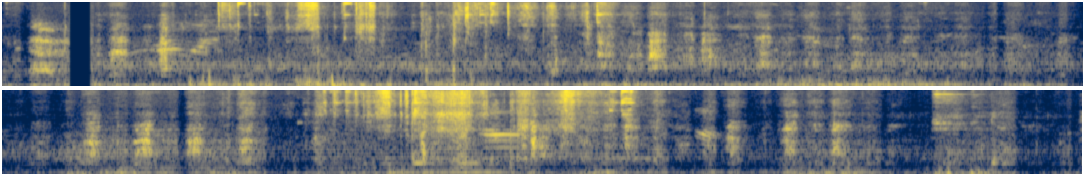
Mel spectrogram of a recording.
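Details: Dogs playing at a dog park, rough low growling and heavy panting mixed with people talking nearby, with odd noises scattered through.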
